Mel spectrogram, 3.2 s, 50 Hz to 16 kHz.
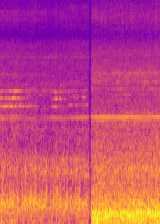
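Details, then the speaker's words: AC unit restarted after servicing and a fix for its noise issue: a short cutout, then a steady, even hum with no rattle, knock or scrape; it runs normally. "चलिए start तो हो गया ऐसा कोई आवाज नहीं आया अभी तक तो देखते हैं हमको 5 10 मिनट इंतजार करना पड़ेगा"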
